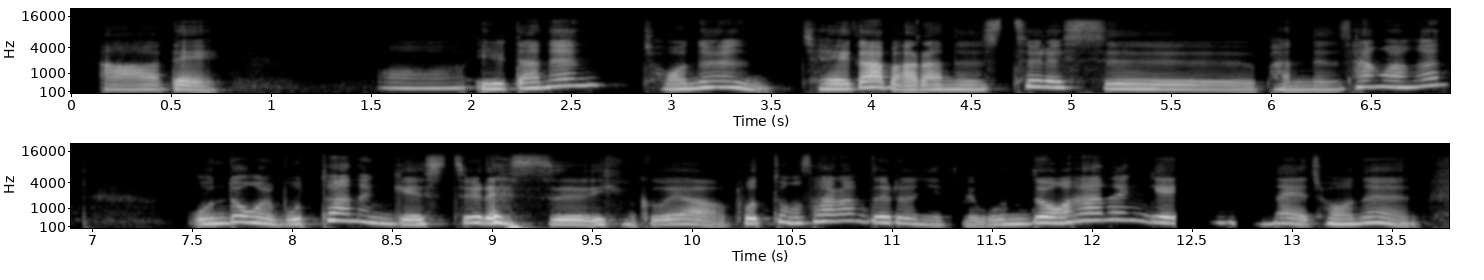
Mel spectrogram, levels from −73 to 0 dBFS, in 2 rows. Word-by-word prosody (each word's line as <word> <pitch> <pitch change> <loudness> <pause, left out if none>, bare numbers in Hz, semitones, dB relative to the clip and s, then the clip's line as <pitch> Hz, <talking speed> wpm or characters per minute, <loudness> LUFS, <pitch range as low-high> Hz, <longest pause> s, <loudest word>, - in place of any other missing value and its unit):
아 175 0 -2
네. 170 -3 0 0.7
어 225 -1 -7
일단은 250 - 0 0.2
저는 215 +2 -1
제가 200 +6 +4
말하는 180 -2 +1
스트레스 195 - -2
받는 165 -1 -6
상황은 275 - -2 0.6
운동을 225 +3 +3
못하는 235 - +1
게 185 -2 +2
스트레스이고요. 185 -4 +2
보통 215 +4 +1
사람들은 255 - +1
이제 165 -1 -10
운동하는 245 - +2
게 250 -3 +4 0.2
힘든데 220 -4 -5
저는 210 +2 -1
205 Hz, 235 characters per minute, -22 LUFS, 185-255 Hz, 0.7 s, 제가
